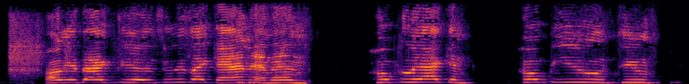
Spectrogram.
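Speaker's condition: Cerebral palsy; diagnosed age 2

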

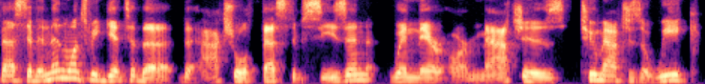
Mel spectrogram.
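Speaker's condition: No condition

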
